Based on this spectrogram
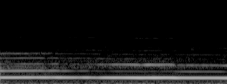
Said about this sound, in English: Overhead, it sounds like a mix of almost howling and hyena laughing.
